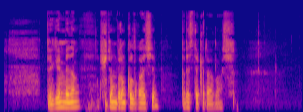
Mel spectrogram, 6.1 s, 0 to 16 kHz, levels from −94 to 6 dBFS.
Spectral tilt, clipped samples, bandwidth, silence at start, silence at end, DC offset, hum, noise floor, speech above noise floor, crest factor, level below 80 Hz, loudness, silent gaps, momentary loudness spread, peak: -6 dB/octave; under 0.1%; 11.5 kHz; 0.45 s; 1.4 s; under 0.1%; none; -73 dBFS; 51 dB; 20 dB; -64 dBFS; -23 LUFS; none; 22 LU; -4 dBFS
